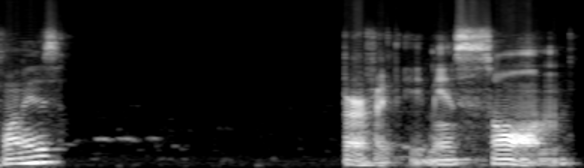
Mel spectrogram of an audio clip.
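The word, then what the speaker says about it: сон: It means son. It's pronounced as son.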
